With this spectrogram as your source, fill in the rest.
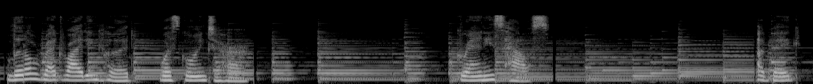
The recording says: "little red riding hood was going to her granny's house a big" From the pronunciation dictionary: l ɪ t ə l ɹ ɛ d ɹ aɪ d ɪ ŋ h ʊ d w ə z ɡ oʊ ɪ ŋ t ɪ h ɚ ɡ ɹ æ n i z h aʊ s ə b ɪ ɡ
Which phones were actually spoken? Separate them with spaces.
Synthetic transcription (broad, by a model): l ɪ t l ɹ ɛ d ɹ aɪ d ɪ ŋ h ʊ d w ə z ɡ oʊ ɪ ŋ t ɪ ɚ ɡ ɹ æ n i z h aʊ s ə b ɪ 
